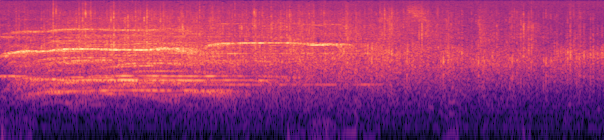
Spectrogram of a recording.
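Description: Audience applauding and cheering for an incoming speaker, loudest about a second in, then dying down toward the end.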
